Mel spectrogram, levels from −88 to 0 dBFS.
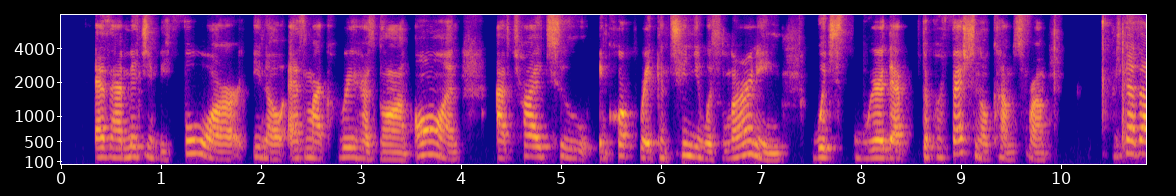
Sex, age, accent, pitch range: female, 40-59, American, 170-245 Hz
